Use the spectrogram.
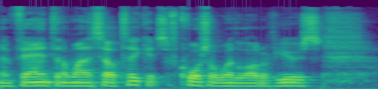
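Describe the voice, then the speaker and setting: In a very clean recording with a silent background, a man with a Scottish accent speaks at a medium pitch. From Scotland. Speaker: podcast host. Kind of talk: interview.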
